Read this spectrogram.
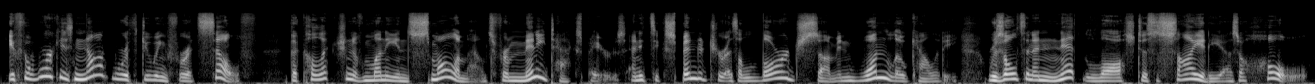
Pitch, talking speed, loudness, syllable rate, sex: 200 Hz, 180 wpm, -20 LUFS, 4.8 syllables/s, male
